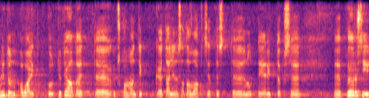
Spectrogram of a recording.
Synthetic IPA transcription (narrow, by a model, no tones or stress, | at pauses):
nyːd̪o̞nʔɑ̰vɑlikːˑult̪jot̪eɑd̪̥ɑe̞t̪ːˑy̰ksko̞lmɑnd̪ikt̪ɑlʲːinɑsɑd̪ɑmɑkt̪siɑt̪ːˑe̞st̪no̞t̪ːe̞ːɾit̪ːˑɑkse | pø̞rsi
